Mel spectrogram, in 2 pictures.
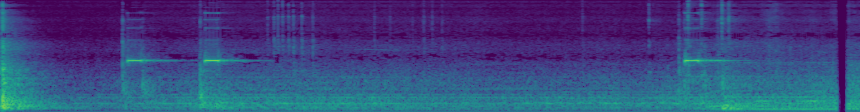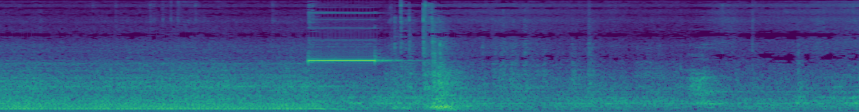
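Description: Samsung countertop microwave oven: the door clicks shut, the keypad beeps twice as it is set, then another beep and the oven runs with a low, steady hum for a few seconds. The run ends with a longer beep, and the door clicks open soon after.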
